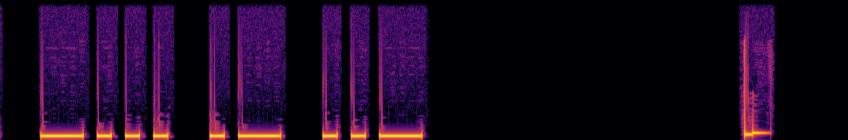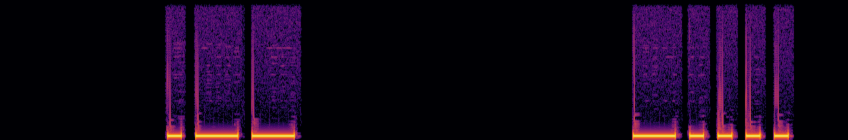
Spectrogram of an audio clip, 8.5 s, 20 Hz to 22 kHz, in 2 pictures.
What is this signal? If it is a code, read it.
Morse code, heard as a keyed tone, about 17 wpm, spaced as for 9 wpm, 700 Hz. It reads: BAU W6
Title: USA Call Signs - 8x Character Spacing - 17wpm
